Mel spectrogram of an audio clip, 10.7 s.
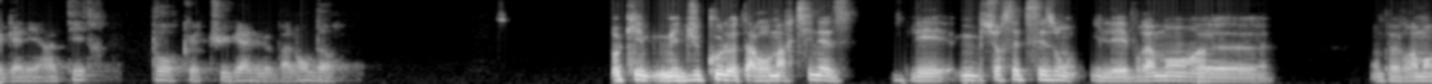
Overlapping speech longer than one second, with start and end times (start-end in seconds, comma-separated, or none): none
